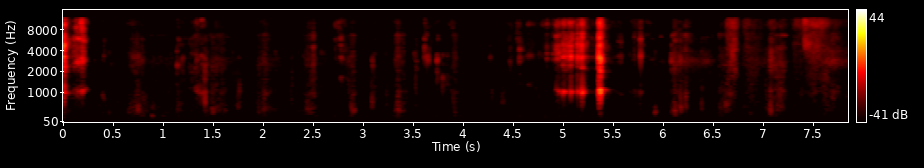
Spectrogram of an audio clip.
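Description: Biting and chewing a peach: many moist, crunchy bites and chews in an uneven rhythm, mostly soft, with a louder burst of crunching near the middle and no talking.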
